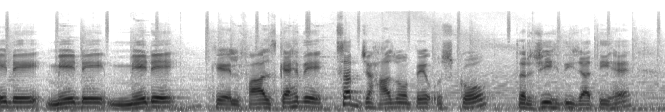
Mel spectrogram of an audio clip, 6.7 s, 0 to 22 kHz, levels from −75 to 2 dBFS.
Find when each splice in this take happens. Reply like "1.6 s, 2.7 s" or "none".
none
